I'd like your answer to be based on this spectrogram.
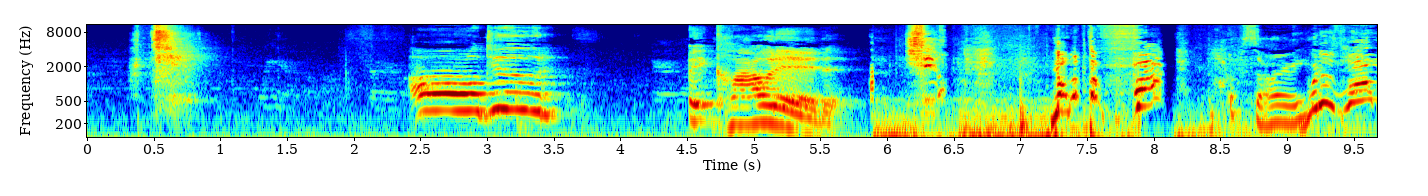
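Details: Deliberately faked sneezes as a prank on a boyfriend: several loud, abrupt sneeze-like bursts with voiced exclamations and talk between them; fake sneezing.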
